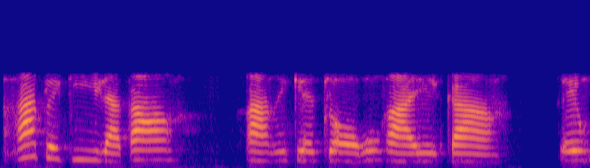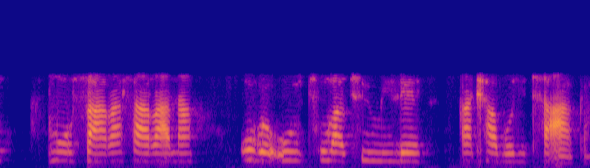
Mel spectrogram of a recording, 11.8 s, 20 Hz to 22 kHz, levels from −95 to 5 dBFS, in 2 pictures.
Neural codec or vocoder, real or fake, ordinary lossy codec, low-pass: codec, 16 kHz, 8 kbps, FunCodec, trained on Chinese and English, 25 frames a second; fake; none; 3.6 kHz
